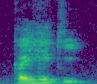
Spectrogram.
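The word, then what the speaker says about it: 体癖: 体の癖って書いて、体壁って読みます。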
